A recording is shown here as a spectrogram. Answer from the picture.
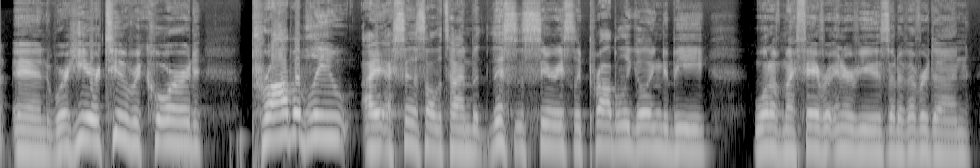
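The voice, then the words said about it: Hoarse, worn-out voice. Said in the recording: “My voice is gone ... I'm getting over a bout of sickness”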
